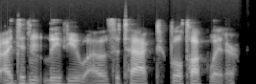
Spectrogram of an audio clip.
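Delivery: soft, hushed half-whisper under the breath. Speaking in character to a twin on the sleigh: half-whispering. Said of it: "I will whisper to her".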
